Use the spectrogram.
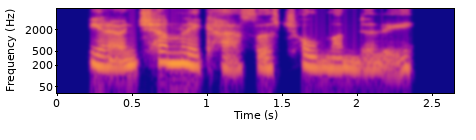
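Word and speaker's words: Cholmondeley: Beaver Castle is spelled Belvoir. Yeah. You know, and Chumley Castle is Chanderly.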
